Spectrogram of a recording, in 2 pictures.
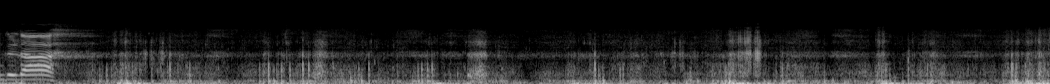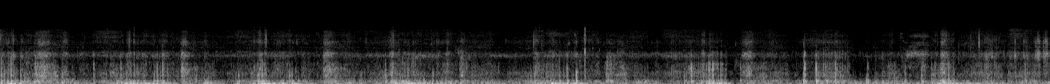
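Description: A paddle blade dips and pulls through calm sea water in regular strokes.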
